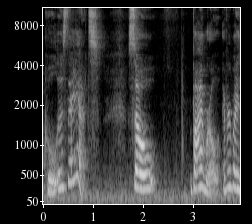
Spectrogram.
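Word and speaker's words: BYROE: So, Biro, everybody says, how do you say that? Blah, blah, blah. Because it's B-Y-R-O and then a backwards E.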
